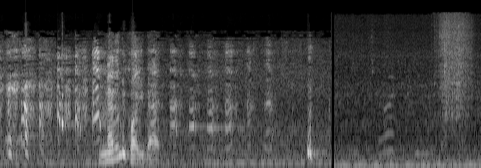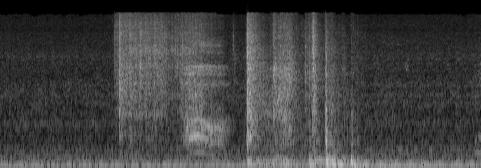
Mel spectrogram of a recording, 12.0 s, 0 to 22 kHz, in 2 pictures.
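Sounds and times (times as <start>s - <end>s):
low rumble: 4.2s - 12.0s
thuds and crashes: 9.1s - 10.8s.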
